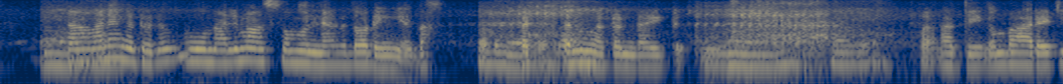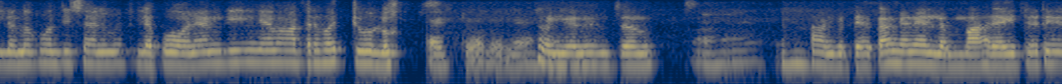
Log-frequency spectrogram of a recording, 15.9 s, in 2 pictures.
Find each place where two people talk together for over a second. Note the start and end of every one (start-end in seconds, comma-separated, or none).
none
